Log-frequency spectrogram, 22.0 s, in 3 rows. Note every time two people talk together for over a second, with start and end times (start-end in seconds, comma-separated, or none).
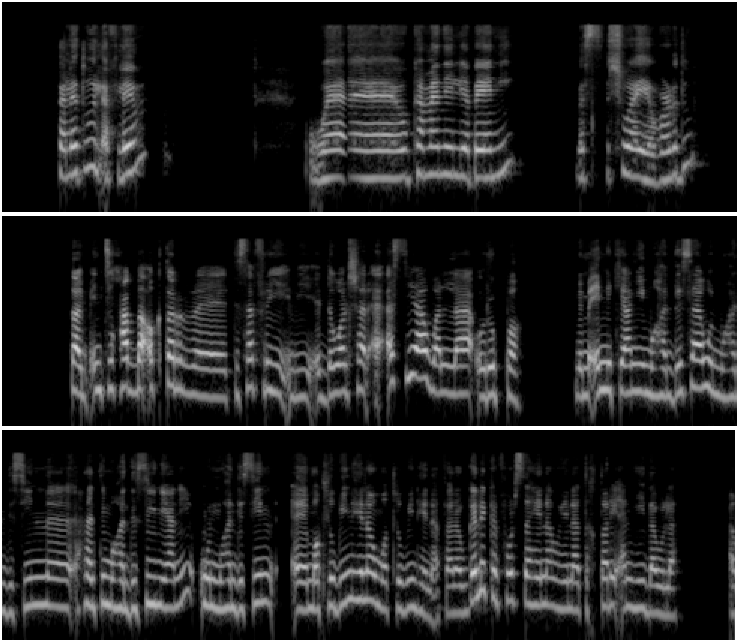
none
